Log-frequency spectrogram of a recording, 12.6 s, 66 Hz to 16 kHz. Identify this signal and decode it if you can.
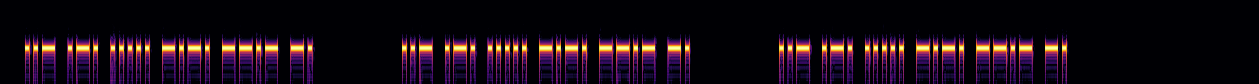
Morse code, heard as a keyed tone, about 28 wpm, 700 Hz. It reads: UR5CQN UR5CQN UR5CQN
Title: DXCC-100 Call Signs - 6 Characters - Repeated 3x - 28wpm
